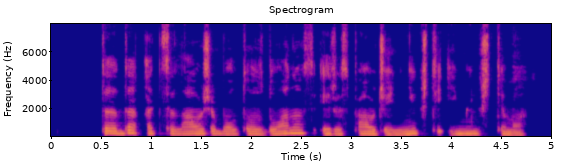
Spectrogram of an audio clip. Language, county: Lithuanian, Vilnius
